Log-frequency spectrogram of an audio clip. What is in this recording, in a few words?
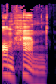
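"on hand", English, British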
